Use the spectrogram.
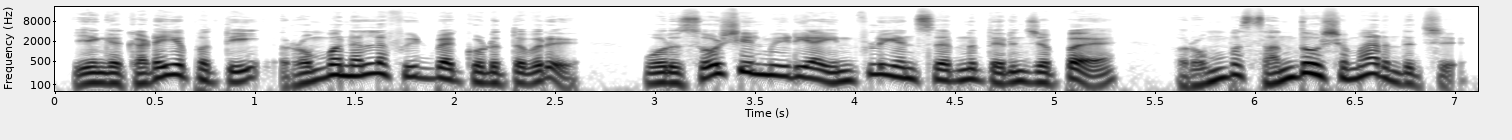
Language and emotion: Tamil, happy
